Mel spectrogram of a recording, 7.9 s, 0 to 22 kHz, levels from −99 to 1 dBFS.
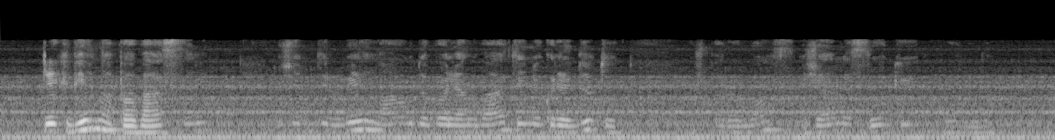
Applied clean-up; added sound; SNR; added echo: none; Engine; 2 dB; none.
